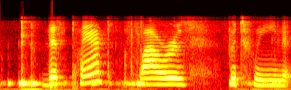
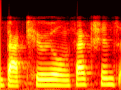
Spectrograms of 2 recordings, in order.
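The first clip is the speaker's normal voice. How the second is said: ordinary talk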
